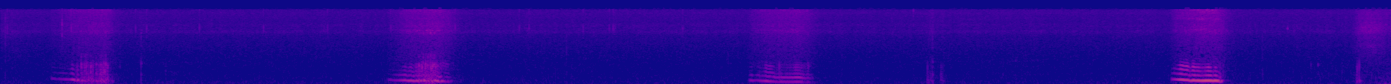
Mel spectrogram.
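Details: Female teacup Chihuahua asleep and snoring steadily. Four raspy, buzzing breaths with bending overtones come at regular intervals of roughly four seconds, with near silence between them in a quiet indoor setting.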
